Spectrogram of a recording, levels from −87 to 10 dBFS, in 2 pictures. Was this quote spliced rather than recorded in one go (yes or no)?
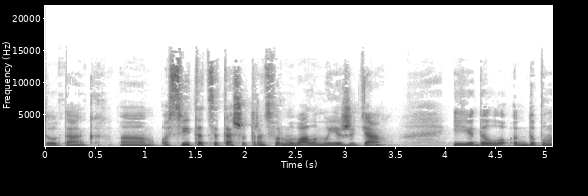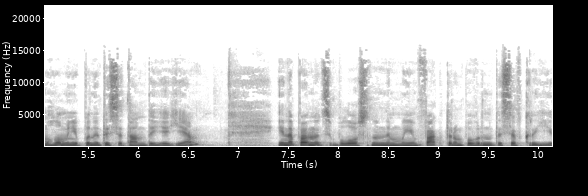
no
